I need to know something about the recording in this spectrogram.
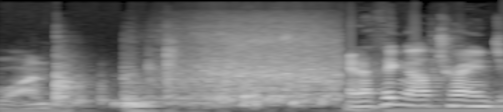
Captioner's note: rocks scratching my table to bits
